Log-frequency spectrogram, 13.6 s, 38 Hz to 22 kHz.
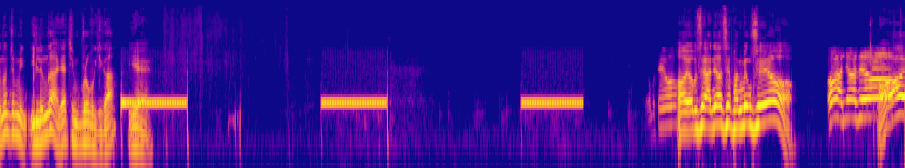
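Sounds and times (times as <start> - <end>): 
speech: 0.0 - 2.6, 9.9 - 13.5
faint noise: 0.0 - 13.5
telephone ringback tone while placing a call: 1.8 - 2.8, 4.8 - 5.9, 7.8 - 8.8.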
